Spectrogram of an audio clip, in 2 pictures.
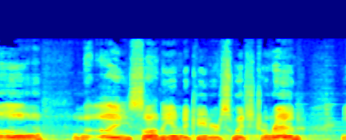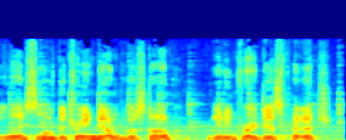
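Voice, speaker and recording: Over clear background music, a man performs a put-on character voice at an extremely high pitch. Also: moderate pace. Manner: hesitant.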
